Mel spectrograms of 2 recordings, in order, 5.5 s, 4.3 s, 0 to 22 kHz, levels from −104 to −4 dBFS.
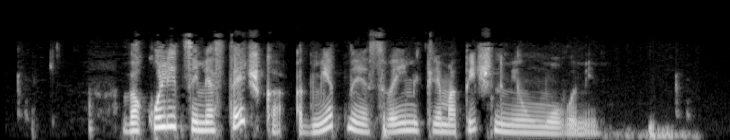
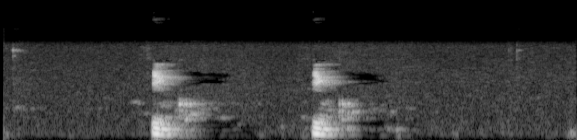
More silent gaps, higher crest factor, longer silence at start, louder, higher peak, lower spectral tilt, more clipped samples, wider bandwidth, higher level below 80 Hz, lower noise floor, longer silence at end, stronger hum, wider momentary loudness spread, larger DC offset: neither; second, 20 dB vs 26 dB; second, 0.95 s vs 1.15 s; about the same, -20 LUFS vs -21 LUFS; about the same, -2 dBFS vs -2 dBFS; about the same, -5.5 dB/octave vs -6 dB/octave; neither; first, 9.4 kHz vs 7 kHz; first, -52 dBFS vs -66 dBFS; second, -57 dBFS vs -64 dBFS; second, 0.45 s vs 1.65 s; neither; about the same, 20 LU vs 20 LU; neither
